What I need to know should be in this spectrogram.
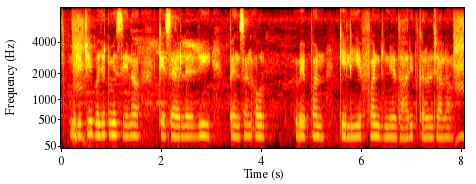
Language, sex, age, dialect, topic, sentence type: Bhojpuri, female, 18-24, Western, banking, statement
